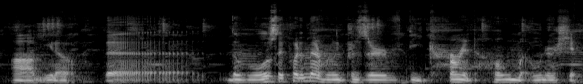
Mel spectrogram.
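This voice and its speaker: A soft-spoken man at a moderate pace, very wide pitch swings, and noticeable background noise. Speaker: vlogger. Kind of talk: casual monologue to camera. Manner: halting, many fillers.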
